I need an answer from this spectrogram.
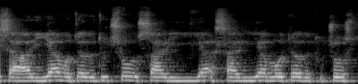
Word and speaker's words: Sehaliah: Sa-Aliya, on dit Sa-Aliya. On prononce Sa-Aliya, moteur de toute chose.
